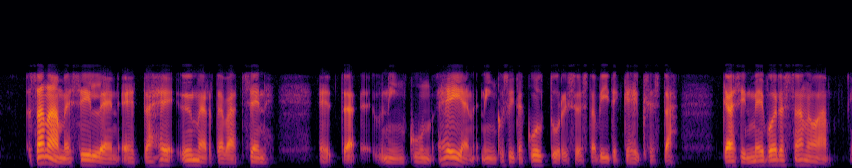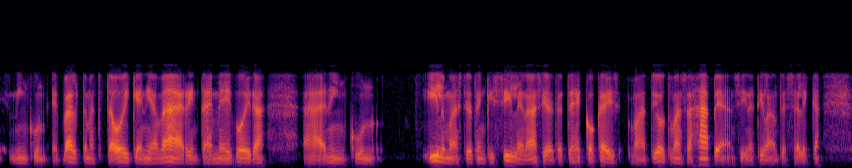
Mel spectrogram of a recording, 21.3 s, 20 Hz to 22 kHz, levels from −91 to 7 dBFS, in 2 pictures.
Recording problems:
phone-call audio; nothing above 3.5 kHz

